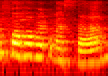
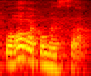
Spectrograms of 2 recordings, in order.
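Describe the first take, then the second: First: It rises at the end like a question. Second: It falls at the end like a statement.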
